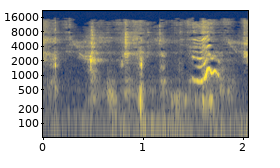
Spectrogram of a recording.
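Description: Young macaque giving a short squeak that bends up and down about one and a half seconds in, after a few soft clicks of mango being handled and eaten.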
